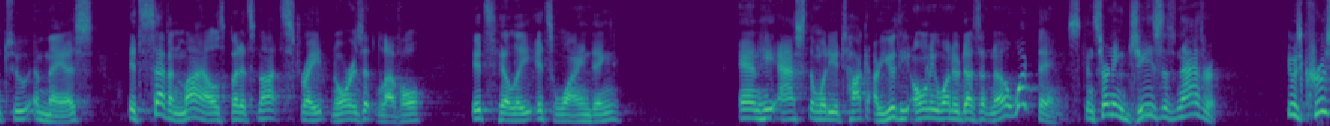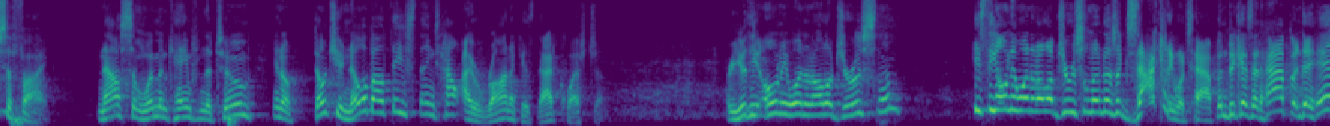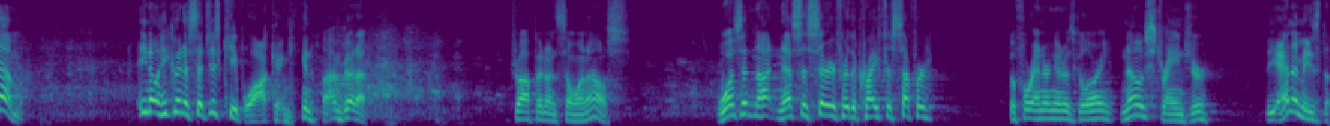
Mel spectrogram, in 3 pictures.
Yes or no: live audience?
yes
